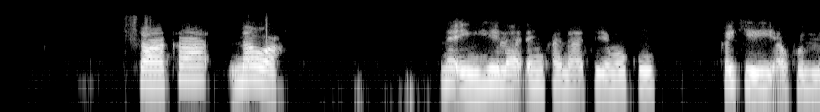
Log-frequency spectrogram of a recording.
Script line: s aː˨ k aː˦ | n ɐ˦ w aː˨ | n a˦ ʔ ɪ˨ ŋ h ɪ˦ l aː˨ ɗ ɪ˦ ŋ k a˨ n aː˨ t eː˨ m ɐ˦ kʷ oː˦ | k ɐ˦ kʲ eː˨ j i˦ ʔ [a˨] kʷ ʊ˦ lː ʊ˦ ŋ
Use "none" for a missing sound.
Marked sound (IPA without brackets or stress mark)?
a˨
